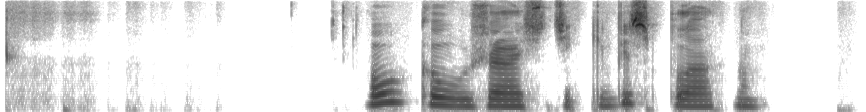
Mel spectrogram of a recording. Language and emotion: Russian, neutral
